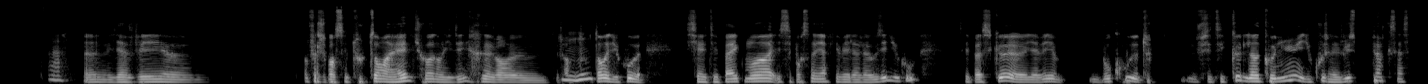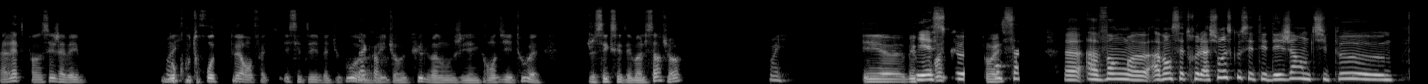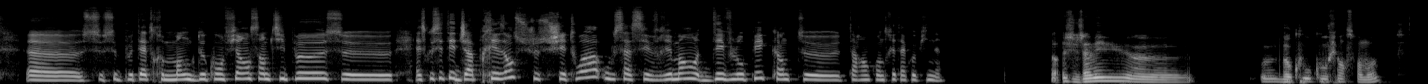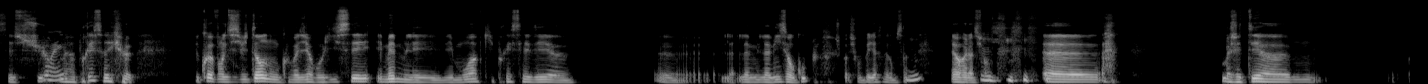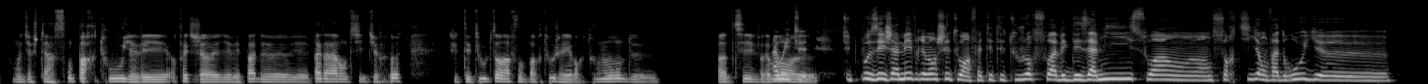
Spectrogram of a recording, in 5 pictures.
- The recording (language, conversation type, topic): French, podcast, Qu’est-ce qui t’a aidé à te retrouver quand tu te sentais perdu ?
- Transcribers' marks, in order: chuckle; unintelligible speech; tapping; chuckle; laughing while speaking: "tu vois ?"; other background noise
